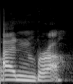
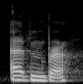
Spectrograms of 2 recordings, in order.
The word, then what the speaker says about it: Edinburgh: But in Scotland I believe they don't make it two syllables. It's Edinburgh. Edinburgh.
